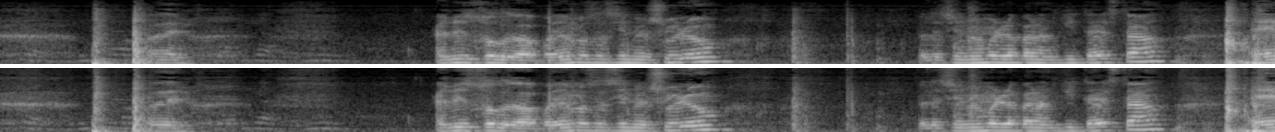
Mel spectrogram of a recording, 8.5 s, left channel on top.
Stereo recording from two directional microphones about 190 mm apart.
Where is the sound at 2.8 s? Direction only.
20° left (ahead or behind).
